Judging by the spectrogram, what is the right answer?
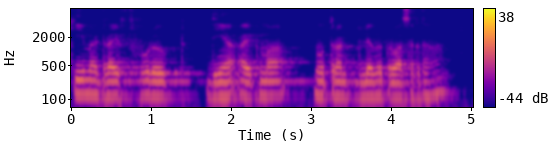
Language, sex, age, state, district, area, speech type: Punjabi, male, 30-45, Punjab, Shaheed Bhagat Singh Nagar, urban, read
